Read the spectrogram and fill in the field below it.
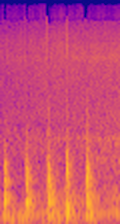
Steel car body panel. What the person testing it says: you will hear if there's body filler it'll sound like you're knocking on a wooden door this you can hear the tin in it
